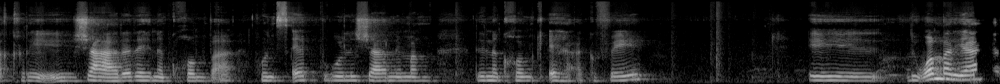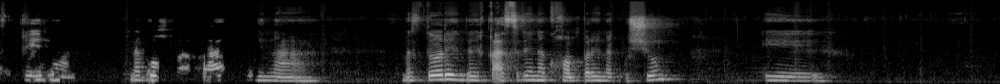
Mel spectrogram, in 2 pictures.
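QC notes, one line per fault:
9.77 to 10.86 s and 11.32 to 12.61 s, speech suppressed in double talk: the echo canceller likely faced both sides talking at once and could not tell the near talker from the loudspeaker echo, so it attenuated everything it picked up. The speech dips sharply in level in both spans, falling by around 20 dB at its deepest, and comes back between them before dropping again. The speech sounds pushed away and partly swallowed.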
